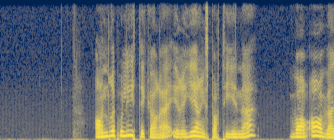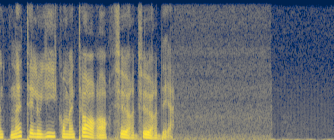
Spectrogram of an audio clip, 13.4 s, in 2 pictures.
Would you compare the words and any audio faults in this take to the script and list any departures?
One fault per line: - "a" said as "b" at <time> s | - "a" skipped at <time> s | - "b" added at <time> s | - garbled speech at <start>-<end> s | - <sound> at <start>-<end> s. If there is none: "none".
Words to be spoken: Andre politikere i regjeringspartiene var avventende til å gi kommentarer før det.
- "før" added at 9.5 s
